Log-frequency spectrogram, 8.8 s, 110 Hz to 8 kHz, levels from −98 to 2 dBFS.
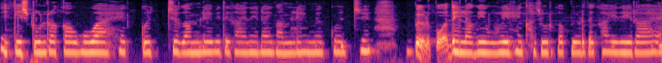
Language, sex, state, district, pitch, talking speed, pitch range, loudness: Hindi, female, Bihar, Bhagalpur, 230 Hz, 175 wpm, 230-235 Hz, -21 LUFS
